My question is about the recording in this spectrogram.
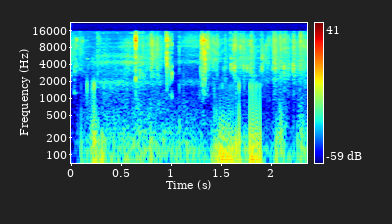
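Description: Biting into a Kit Kat Chunky chocolate bar: a few crunchy snaps, with a heavier burst of crunching and chewing in the second half, no talk.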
